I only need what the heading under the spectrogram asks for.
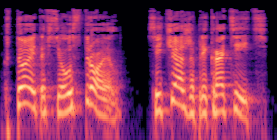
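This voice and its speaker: A woman's voice: medium pitch, lively intonation, normal speed, a bit bright. A woman reading aloud and voicing a stern, blustering middle-aged male office boss.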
